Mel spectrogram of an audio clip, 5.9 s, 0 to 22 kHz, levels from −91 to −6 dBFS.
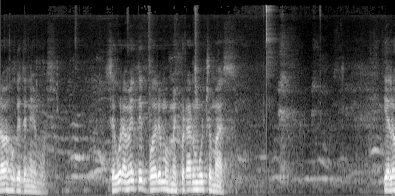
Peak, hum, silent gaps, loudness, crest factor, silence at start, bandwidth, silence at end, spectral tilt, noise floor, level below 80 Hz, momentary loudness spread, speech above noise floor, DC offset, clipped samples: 0 dBFS; none; none; -13 LUFS; 14 dB; 0 s; 19.5 kHz; 0 s; -8.5 dB/octave; -41 dBFS; -52 dBFS; 22 LU; 29 dB; under 0.1%; under 0.1%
